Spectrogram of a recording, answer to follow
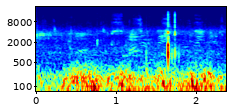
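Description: Wind rumbling on the microphone, with a single sharp click of a croquet mallet striking a ball about one and a half seconds in.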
